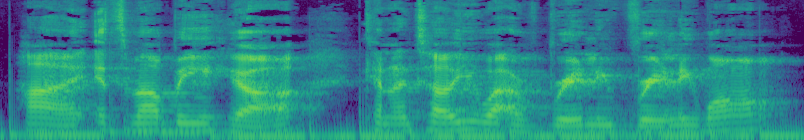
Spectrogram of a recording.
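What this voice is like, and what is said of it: Terrible put-on British accent. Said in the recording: “Terrible British accent alert.”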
